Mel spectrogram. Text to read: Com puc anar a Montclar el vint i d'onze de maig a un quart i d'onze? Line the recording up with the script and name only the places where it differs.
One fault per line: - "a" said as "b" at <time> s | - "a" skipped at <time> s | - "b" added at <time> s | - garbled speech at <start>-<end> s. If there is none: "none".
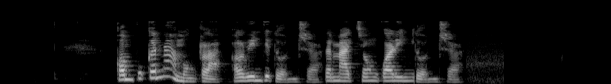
none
